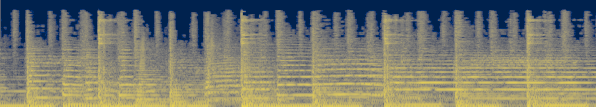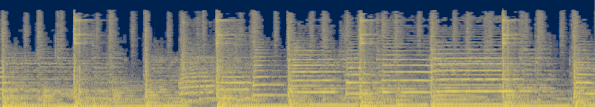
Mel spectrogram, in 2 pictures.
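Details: Brassy, swing-style band music with a steady beat and strong bass throughout, and no animal voice heard.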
